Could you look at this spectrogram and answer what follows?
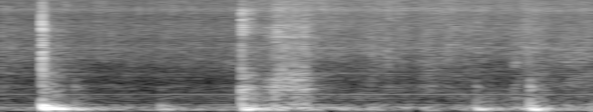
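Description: Rice and vegetables being stir-fried in a single pan, with a few sharp tossing clatters over a low, continuous sizzle. Close and fairly quiet, and no voices.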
